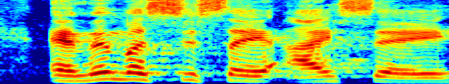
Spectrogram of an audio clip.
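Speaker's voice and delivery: ordinary talk, nothing marked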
